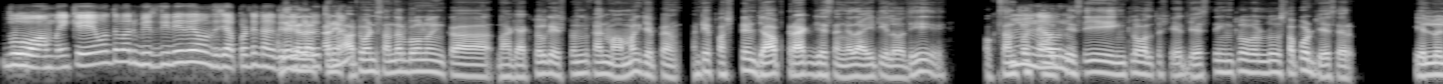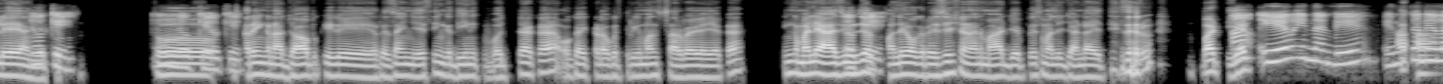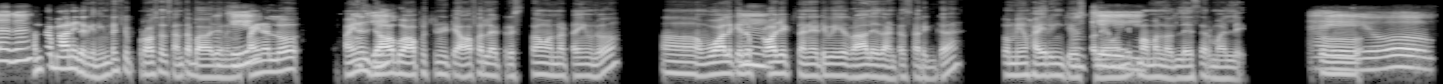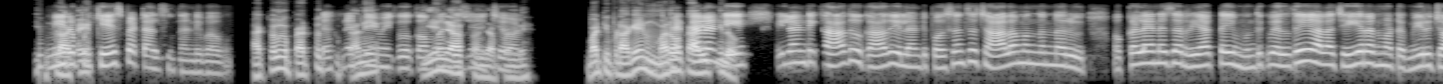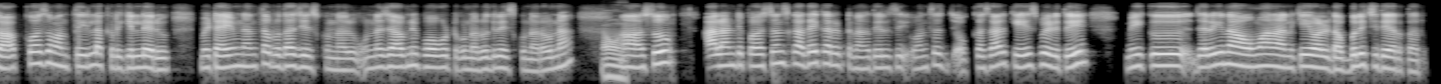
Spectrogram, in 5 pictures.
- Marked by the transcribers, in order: in English: "యాక్చువల్‌గా"; in English: "ఫస్ట్ టైమ్ జాబ్ క్రాక్"; in English: "షేర్"; in English: "సపోర్ట్"; in English: "సో"; in English: "జాబ్‌కి రిజైన్"; in English: "త్రీ మంత్స్ సర్వైవ్"; in English: "యాజ్ యూజువల్"; in English: "రిసిషన్"; chuckle; in English: "బట్"; in English: "ఇంటర్న్‌షిప్ ప్రాసెస్"; in English: "ఫైనల్‌లో ఫైనల్ జాబ్ అపార్చునిటీ ఆఫర్ లెటర్"; in English: "ప్రాజెక్ట్స్"; in English: "సో"; in English: "హైరింగ్"; in English: "సో"; in English: "కేస్"; in English: "డెఫినెట్‌లీ"; in English: "యాక్చువల్‌గా"; in English: "కాంపెన్సేషన్"; in English: "బట్"; in English: "ఎగైన్"; in English: "ఐటీ‌లో"; in English: "పర్సన్స్"; in English: "రియాక్ట్"; in English: "జాబ్"; in English: "సో"; in English: "పర్సన్స్‌కి"; in English: "కరెక్ట్"; in English: "వన్స్"; in English: "కేస్"
- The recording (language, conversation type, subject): Telugu, podcast, మీ కొత్త ఉద్యోగం మొదటి రోజు మీకు ఎలా అనిపించింది?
